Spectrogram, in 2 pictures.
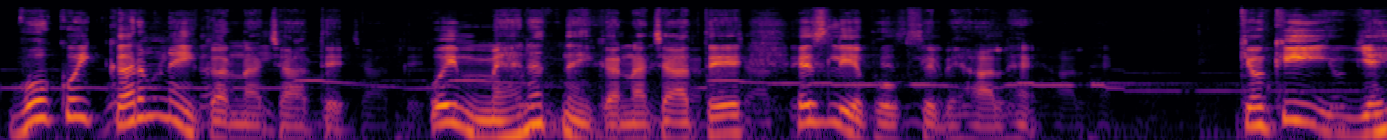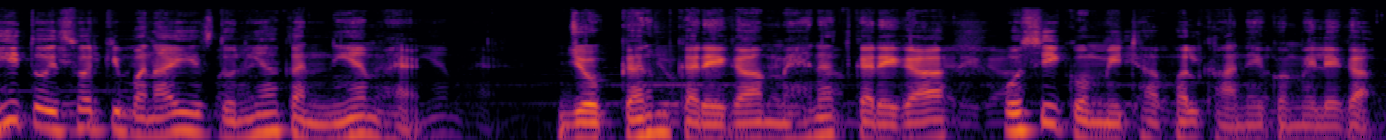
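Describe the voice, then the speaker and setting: A man voicing a benevolent god of death who speaks with calm authority in a moral tale. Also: fairly low pitch, measured pace. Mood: wise, instructive. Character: wise, benevolent male god of death guiding souls. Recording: background music under voice.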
